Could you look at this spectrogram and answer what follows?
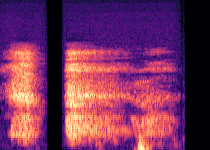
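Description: A sharp indrawn breath followed by a forceful airy burst trailing into a voiced exhale: a single sneeze.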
